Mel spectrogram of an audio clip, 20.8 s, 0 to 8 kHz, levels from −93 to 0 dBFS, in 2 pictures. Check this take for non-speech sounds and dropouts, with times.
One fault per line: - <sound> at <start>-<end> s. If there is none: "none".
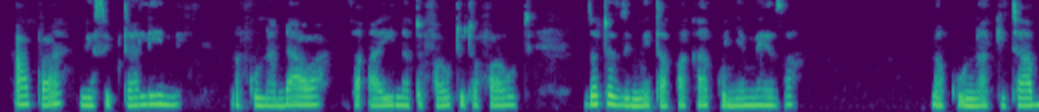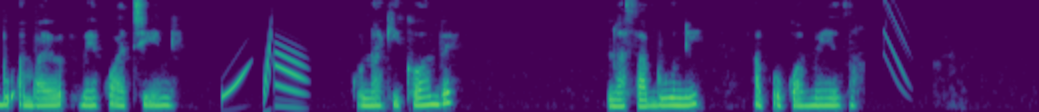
- chirp at 12.6-13.5 s
- chirp at 19.2-19.5 s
